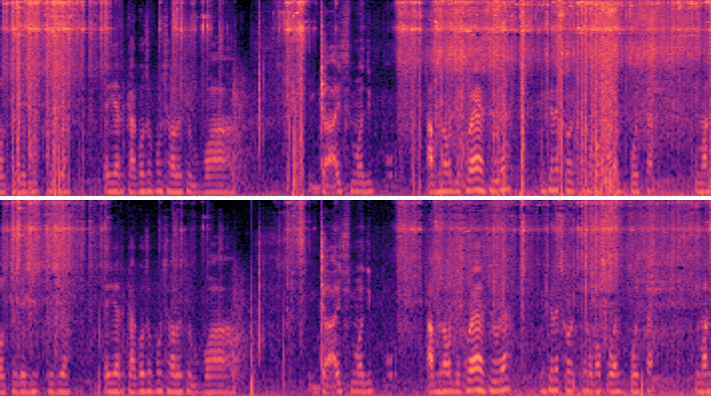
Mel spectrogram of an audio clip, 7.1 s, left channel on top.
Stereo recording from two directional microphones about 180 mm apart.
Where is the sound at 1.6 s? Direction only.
30° left (ahead or behind).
